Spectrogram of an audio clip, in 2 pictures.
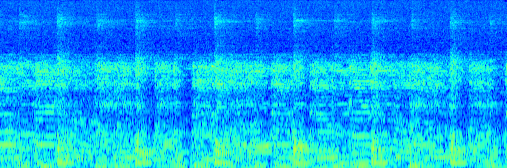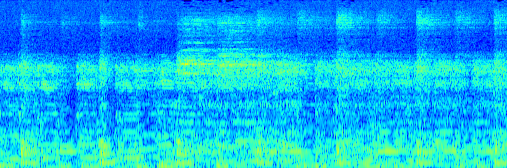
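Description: Live rock band playing through a PA: distorted electric guitar and electric bass over a steady drum beat.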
